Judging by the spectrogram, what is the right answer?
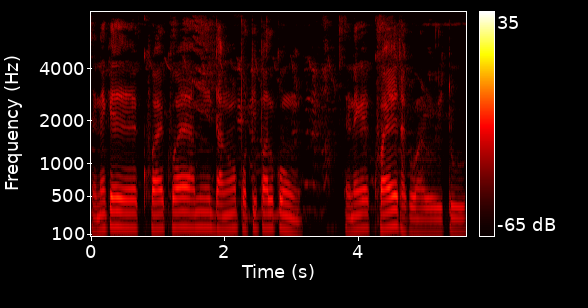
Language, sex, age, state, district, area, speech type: Assamese, male, 60+, Assam, Golaghat, rural, spontaneous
